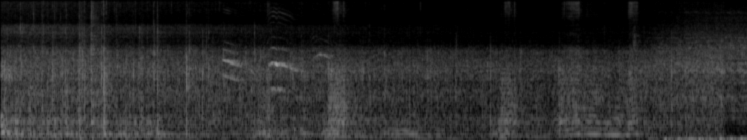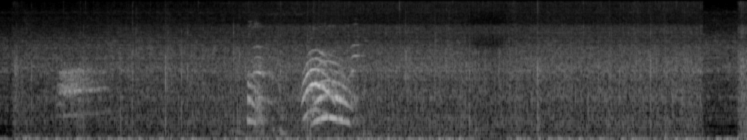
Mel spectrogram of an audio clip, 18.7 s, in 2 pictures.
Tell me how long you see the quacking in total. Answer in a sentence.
You can't hear the quacking here.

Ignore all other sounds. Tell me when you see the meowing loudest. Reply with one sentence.
The volume of the meowing peaks at 13 seconds.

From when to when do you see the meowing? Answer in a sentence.
You can hear the meowing from 2.8 to 4.2 s, from 10.0 to 10.7 s and from 12.4 to 13.8 s.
